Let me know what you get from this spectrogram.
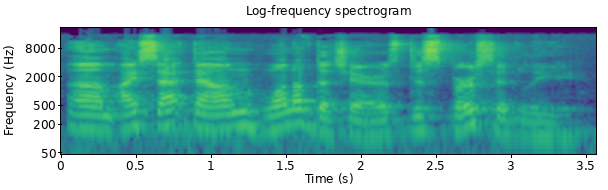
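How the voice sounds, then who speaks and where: An animated man reads aloud and riffs on it with sarcastic amusement. His pitch swings widely while his pace stays unhurried, and the room adds noticeable echo. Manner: amused, sarcastic, often breaking into giggles. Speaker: commentary show host. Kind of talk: mocking dramatic reading with casual commentary.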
